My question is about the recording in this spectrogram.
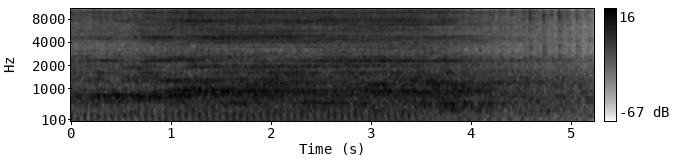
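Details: Toro Wheel Horse 212-5 lawn tractor sat nearly ten years, fresh fuel, on choke: steady, even firing pulses about four per second, then the note eases off; normal cold start.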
